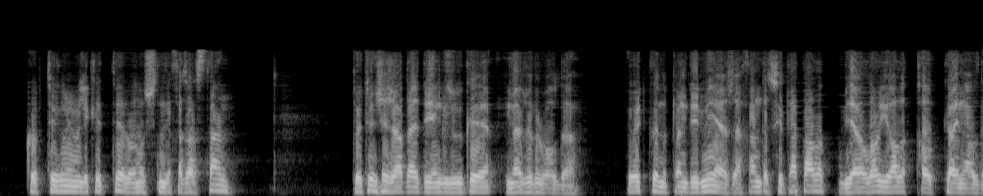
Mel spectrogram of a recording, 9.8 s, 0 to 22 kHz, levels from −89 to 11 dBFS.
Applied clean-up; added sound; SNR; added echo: neural mask model DeepFilterNet 3.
